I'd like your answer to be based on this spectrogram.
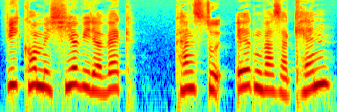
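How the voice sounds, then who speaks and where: A woman's voice: high voice, moderate pace, mellow, dry recording, studio quality, voice pushed up, lightly acted. A woman voicing a grumpy, sarcastic male hamster who whines and panics while clinging to a branch.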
